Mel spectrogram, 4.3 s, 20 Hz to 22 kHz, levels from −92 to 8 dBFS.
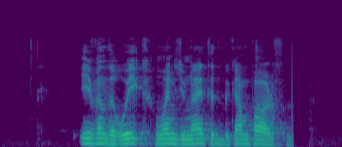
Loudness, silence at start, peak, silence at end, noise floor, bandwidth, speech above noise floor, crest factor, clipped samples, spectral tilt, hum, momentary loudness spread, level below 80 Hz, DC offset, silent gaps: -34 LUFS; 1 s; -18 dBFS; 0.6 s; -80 dBFS; 7.8 kHz; 47 dB; 18 dB; under 0.1%; -7 dB/octave; none; 6 LU; -72 dBFS; under 0.1%; none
